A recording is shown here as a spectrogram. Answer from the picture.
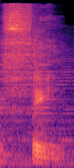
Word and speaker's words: Fein: então bora pro vídeo O seu nome é Fan nas duas pronúncias assim no japonês como no americano fica do mesmo jeito assim também como a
